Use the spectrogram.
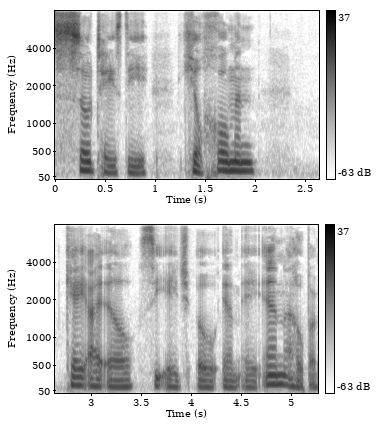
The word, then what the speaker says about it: Kilchoman: So I did bring some scotch, and because we are going to be discussing, a kind of a scary-ish movie, this is pronounced Kilchoman.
